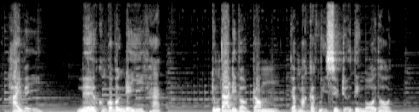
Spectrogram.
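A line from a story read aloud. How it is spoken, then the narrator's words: Softly. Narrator (Vietnamese): Thường Tiễn bèn khẽ nói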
